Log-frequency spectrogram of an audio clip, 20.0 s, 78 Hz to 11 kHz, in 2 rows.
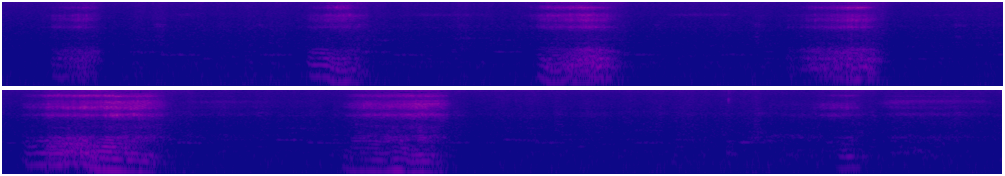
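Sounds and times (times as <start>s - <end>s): person snoring: 10.2s - 11.6s.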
